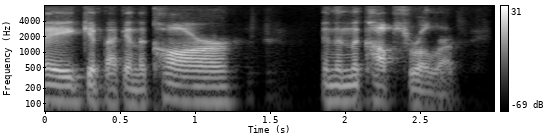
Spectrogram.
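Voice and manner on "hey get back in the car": ordinary delivery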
